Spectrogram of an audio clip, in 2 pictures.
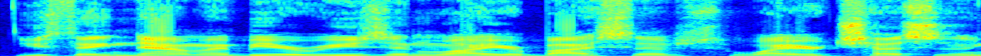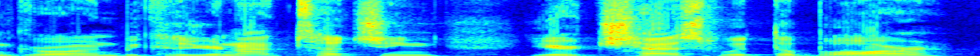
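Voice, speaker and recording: A man's voice: medium pitch, fast talker. A young man coaching fitness straight to camera, blunt, hyped and full of swearing, somewhat out of breath. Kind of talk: direct-to-camera fitness vlog.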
